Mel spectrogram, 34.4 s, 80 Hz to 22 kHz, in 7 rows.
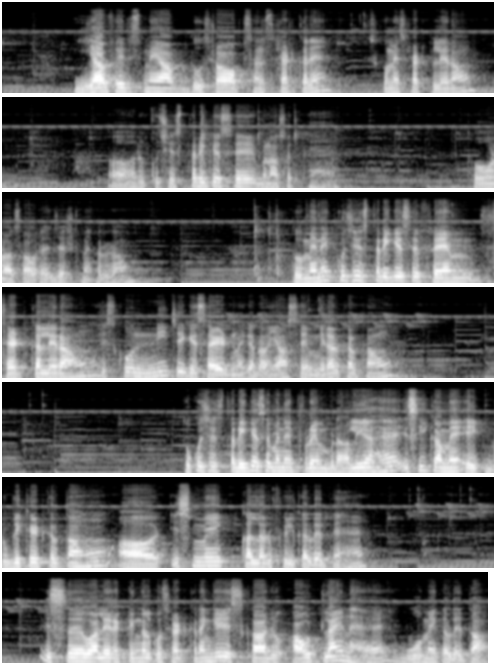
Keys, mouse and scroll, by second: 3.1 ctrl+Num_Lock, 3.4 ctrl+z, 4.2 click, 7.7 ctrl+space, 9.4 click, 13.1 space, 13.6 click, 18.6 click, 24.5 scroll up 1, 25.3 click, 27.9 right click, 29.4 click, 33.5 click.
